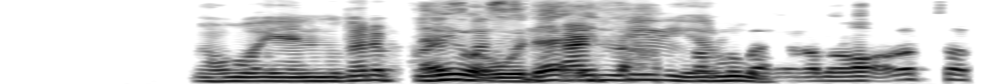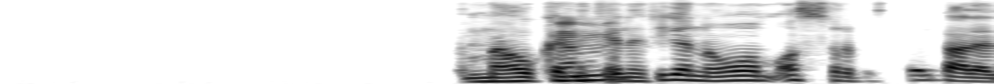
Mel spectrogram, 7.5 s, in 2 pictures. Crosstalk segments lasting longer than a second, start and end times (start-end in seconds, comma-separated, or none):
1.6-2.9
